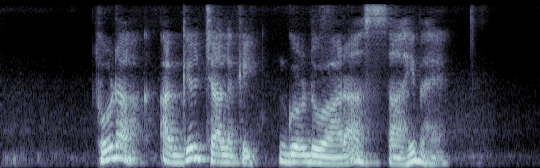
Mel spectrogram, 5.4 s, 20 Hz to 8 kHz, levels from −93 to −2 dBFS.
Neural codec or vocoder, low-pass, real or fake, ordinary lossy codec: codec, 16 kHz in and 24 kHz out, 1 kbps, XY-Tokenizer; 7.2 kHz; fake; MP3, 64 kbps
